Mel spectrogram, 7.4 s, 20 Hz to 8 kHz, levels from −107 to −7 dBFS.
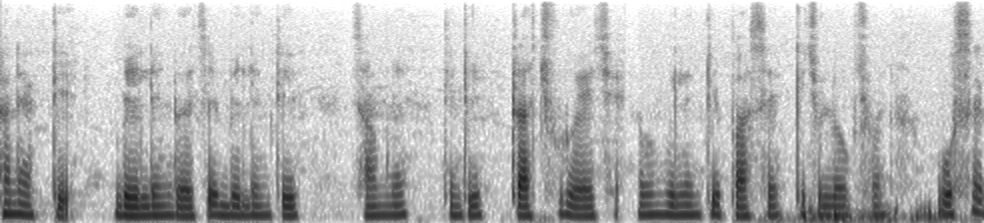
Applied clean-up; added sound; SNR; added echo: none; none; none; none.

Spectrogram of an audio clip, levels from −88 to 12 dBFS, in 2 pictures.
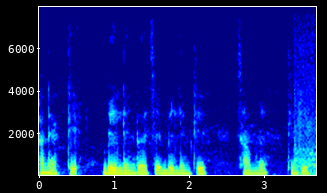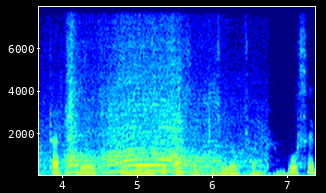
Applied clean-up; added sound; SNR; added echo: none; Race car, auto racing / Accelerating, revving, vroom; 1 dB; none.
